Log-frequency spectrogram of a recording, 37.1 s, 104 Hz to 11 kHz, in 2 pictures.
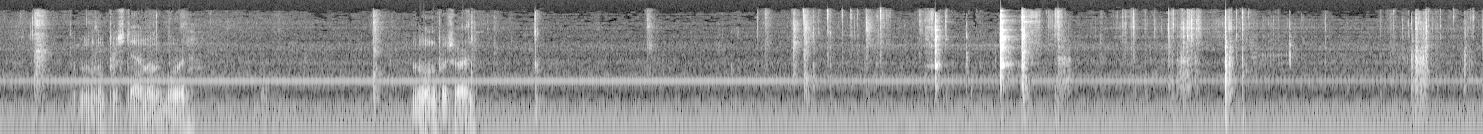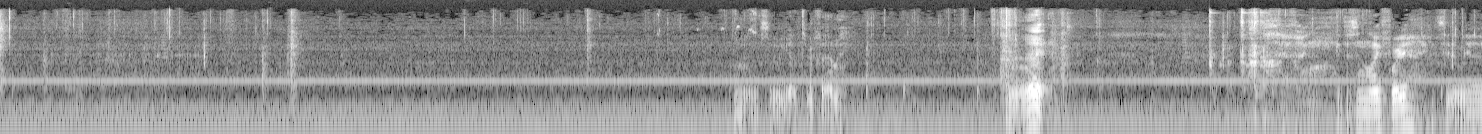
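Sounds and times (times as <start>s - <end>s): steady electrical hum: 0.0s - 37.0s
small tools tapping circuit board: 9.4s - 13.3s, 17.3s - 22.4s, 36.5s - 37.0s.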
